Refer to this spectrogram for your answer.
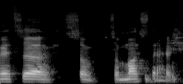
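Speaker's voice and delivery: small, quiet, hushed, halting timid mumble, repeating itself. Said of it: "you hear this quiet voice go".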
